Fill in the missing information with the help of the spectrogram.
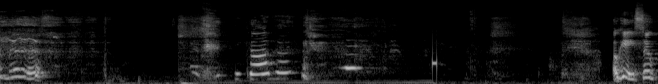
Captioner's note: laughing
